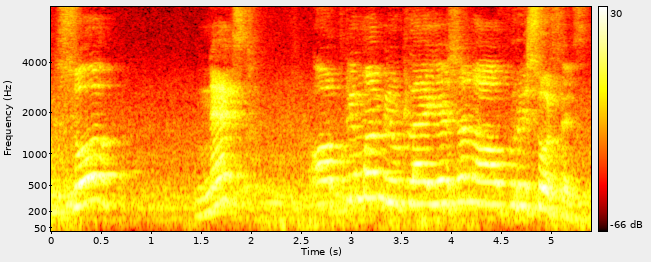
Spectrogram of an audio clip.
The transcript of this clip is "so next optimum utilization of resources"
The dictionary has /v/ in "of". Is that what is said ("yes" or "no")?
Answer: no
